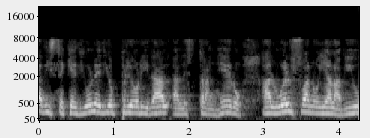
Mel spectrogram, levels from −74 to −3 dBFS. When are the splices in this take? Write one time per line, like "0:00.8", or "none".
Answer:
0:01.8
